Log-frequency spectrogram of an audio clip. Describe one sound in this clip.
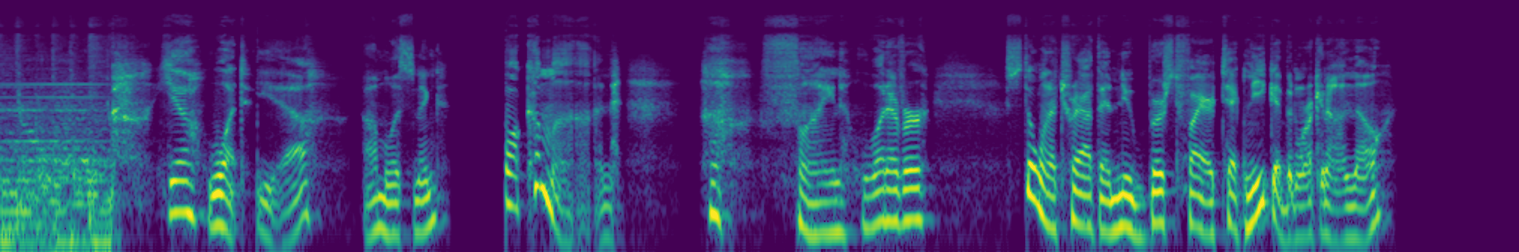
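A young man speaks casually and with animation, close up.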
